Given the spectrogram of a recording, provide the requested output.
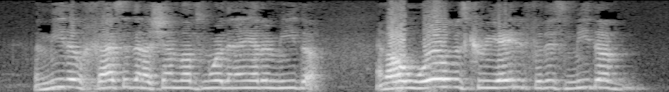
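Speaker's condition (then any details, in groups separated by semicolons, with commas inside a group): No condition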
